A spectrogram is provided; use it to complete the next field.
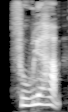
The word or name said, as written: fugleham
